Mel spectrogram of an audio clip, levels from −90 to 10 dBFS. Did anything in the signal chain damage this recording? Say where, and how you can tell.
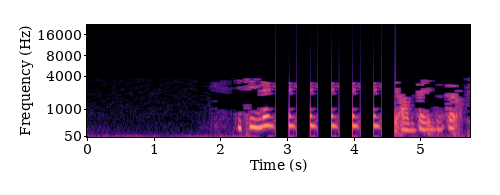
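Yes. MP3 compression runs throughout at the codec stage: nothing above 3.8 kHz and a heavy watery swirl, which fits a very low bitrate, likely near 8 kbps.

Stutter with silent gaps from 2.83 to 4.62 s: a 113 ms fragment repeats five times every 318 ms, with 204 ms of digital silence between, likely from a stalled playback buffer.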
